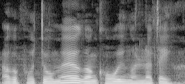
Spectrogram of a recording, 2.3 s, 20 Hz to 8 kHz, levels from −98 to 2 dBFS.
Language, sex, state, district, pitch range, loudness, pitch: Wancho, female, Arunachal Pradesh, Longding, 140-155 Hz, -15 LUFS, 145 Hz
